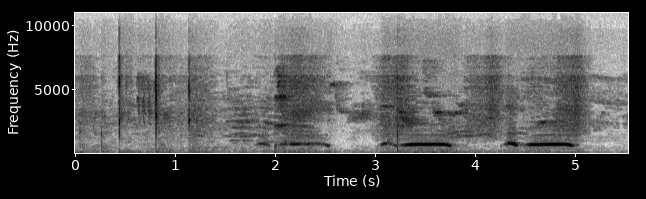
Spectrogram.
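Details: Spotted dove kept as a decoy bird in a trap cage, calling: three clear, smooth, level coos in steady succession, each lasting about half a second, preceded by a few sharp clicks or taps.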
